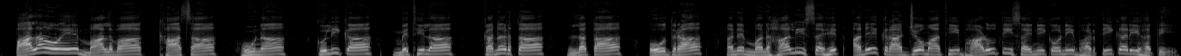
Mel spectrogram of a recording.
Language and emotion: Gujarati, neutral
